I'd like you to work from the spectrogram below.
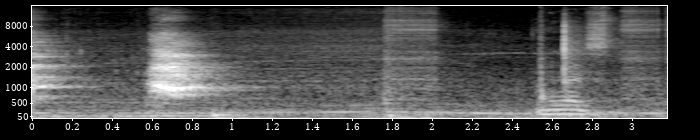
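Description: A dog barks once sharply near the start, followed by a couple of softer yips, while people talk over it during a rainy sim race session.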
